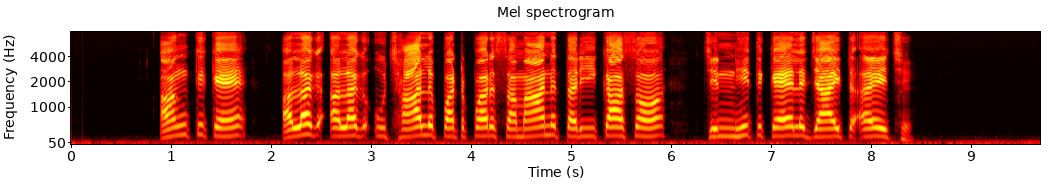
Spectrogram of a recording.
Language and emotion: Maithili, neutral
